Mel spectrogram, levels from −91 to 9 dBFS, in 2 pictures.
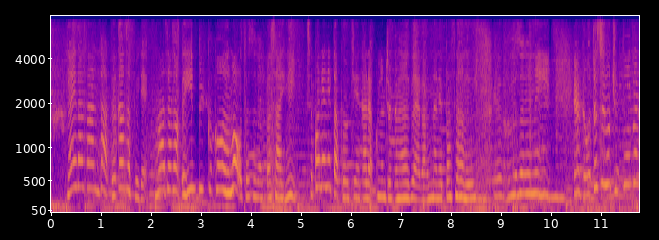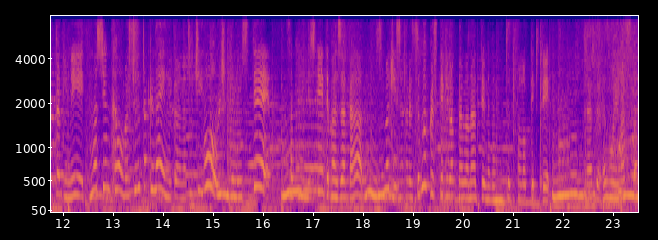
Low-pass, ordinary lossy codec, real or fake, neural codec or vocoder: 7.2 kHz; none; fake; codec, 16 kHz, 0.5 kbps, X-Codec, HuBERT features, trained on balanced general audio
